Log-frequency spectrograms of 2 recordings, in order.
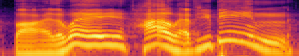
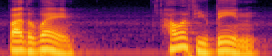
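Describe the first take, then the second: First: It is said with lively, expressive intonation. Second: It is said flat and deadpan.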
